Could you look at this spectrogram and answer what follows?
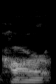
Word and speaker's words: Kerr: breakdown series for Lake Carr I've actually been saying it wrong this whole entire time finally someone let me know in the comment wrong so it's late car or bugs Island so I'll make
